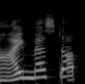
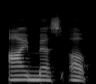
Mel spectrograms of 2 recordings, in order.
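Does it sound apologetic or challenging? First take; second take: challenging; apologetic. First: It sounds like a challenging retort. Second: It sounds like a sincere admission. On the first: The speaker challenges the accusation. "là mình đang challenge họ nha" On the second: The speaker admits the mistake. "Là mình nhận lỗi"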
